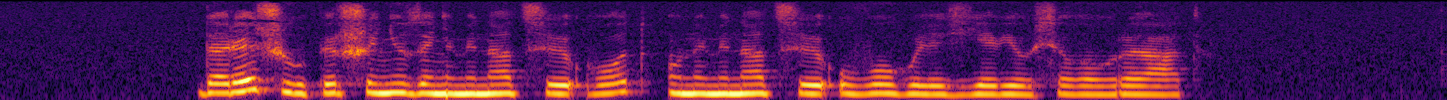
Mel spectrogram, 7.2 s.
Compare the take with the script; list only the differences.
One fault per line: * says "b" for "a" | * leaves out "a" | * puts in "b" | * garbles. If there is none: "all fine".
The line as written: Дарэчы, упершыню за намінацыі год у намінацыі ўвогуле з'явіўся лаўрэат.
all fine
